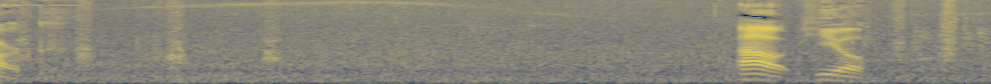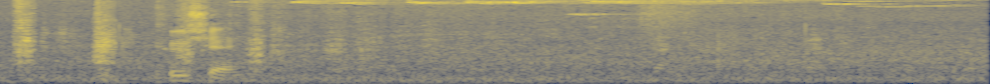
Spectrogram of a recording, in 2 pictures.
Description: A dog pants as a man is talking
